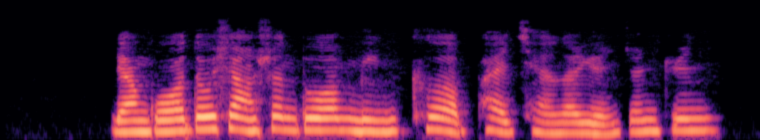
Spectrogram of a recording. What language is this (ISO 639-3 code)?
zho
